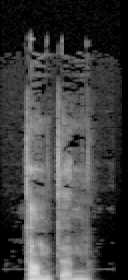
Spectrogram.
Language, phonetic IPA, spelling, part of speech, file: Polish, [ˈtãmtɛ̃n], tamten, pronoun, Pl-tamten.ogg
